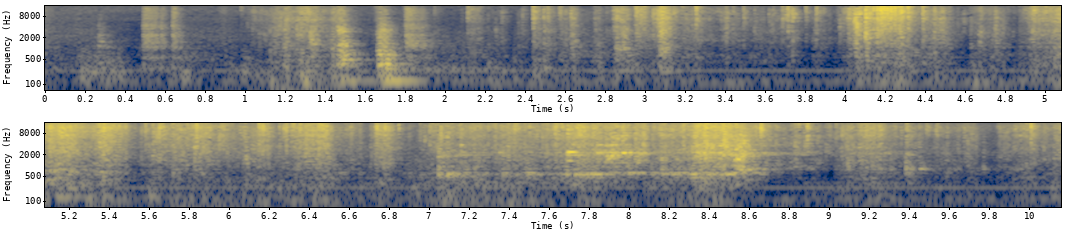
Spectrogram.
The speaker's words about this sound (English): Okay, so let's get some ice. I'm using a shaker tin. We're going to stir it, and then we'll just pour it in our glasses.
